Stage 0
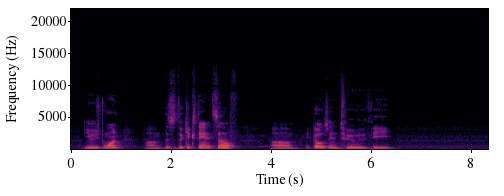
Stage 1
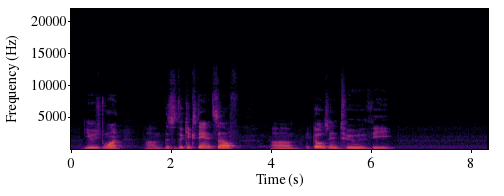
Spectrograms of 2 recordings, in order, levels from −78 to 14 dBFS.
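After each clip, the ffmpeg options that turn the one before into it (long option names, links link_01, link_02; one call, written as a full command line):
ffmpeg -i in.wav -filter_complex "[0:a]asplit=2[link_01][link_02];[link_02]adelay=27,volume=-9dB[link_03];[link_01][link_03]amix=inputs=2:normalize=0" out.wav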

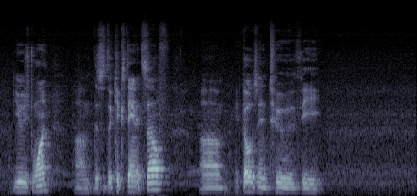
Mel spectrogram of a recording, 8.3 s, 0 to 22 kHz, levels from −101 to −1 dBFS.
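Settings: ffmpeg -i in.wav -af "lowshelf=frequency=190:gain=-9,volume=-9dB" out.wav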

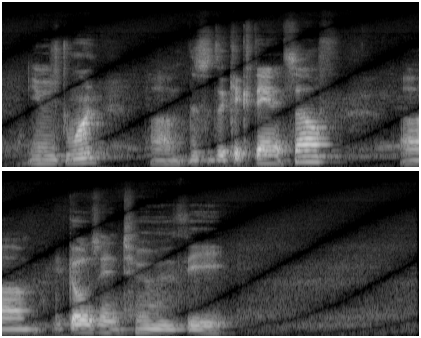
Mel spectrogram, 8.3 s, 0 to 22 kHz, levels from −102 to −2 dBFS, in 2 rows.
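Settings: ffmpeg -i in.wav -filter_complex "[0:a]asplit=2[link_01][link_02];[link_02]afreqshift=0.78[link_03];[link_01][link_03]amix=inputs=2:normalize=1,volume=7dB" out.wav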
